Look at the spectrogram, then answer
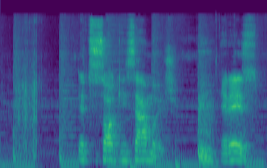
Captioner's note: lettuce crunches; clears throat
